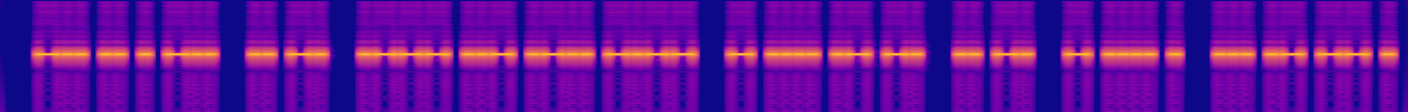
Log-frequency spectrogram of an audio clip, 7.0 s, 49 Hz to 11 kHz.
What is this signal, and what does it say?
Morse code, heard as a keyed tone, about 37 wpm, 800 Hz. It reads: DIED IN JULY THAN IN THE SAME
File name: morse mp3 / ANGLAIS texte clair 2 vitesse 35 mots minute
